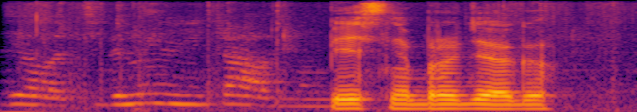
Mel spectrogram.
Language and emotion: Russian, neutral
